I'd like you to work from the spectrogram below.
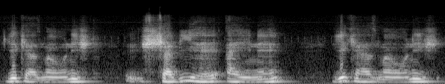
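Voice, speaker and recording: Man explaining word origins, unhurried. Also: mid-range voice, a bit bright. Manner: thinks aloud, with pauses and self-corrections. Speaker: language teacher. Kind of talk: informal spoken lesson on word origins.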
